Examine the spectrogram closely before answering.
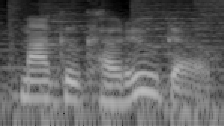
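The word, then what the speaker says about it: マグカルゴ: Its Japanese name is Magukarugo, which is a combination of magma, pronounced as Maguma in Japanese, and escargot, which means snail in French.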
